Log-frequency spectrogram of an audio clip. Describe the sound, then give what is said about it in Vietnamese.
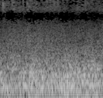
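Heavy pouring rain makes a dense, loud, steady roar of water that stays constant without any breaks. “Trời mưa như chút từng cơn nước.”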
